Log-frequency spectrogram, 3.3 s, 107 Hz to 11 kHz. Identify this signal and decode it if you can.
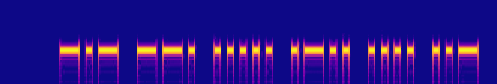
Morse code, heard as a keyed tone, about 28 wpm, 700 Hz. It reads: KG5LHU
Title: USA Callsign DE Callsign - 6 Characters - 28wpm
